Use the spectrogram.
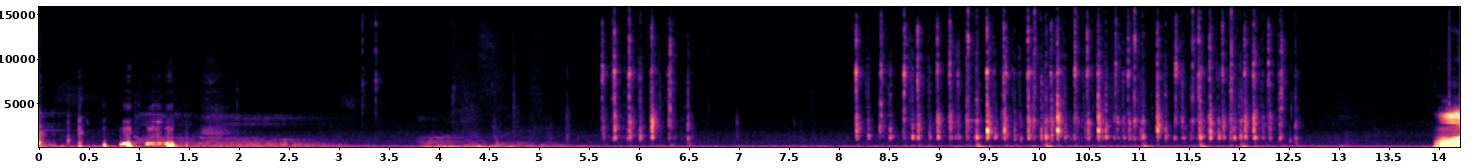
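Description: Bursts of rapid clicking keystrokes on a computer keyboard, quiet and close, coming in clusters separated by short pauses.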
